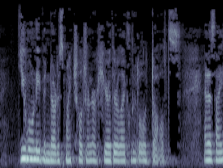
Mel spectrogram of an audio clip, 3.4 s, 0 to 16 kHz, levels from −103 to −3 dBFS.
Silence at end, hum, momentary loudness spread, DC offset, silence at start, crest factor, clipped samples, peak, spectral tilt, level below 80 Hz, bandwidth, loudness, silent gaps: 0 s; none; 15 LU; under 0.1%; 0.25 s; 18 dB; under 0.1%; -16 dBFS; -6 dB/octave; -74 dBFS; 13.5 kHz; -34 LUFS; none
